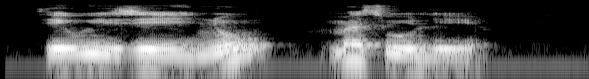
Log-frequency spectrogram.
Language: Kabyle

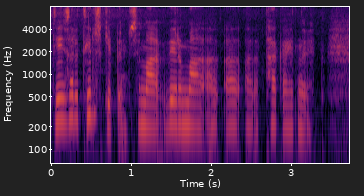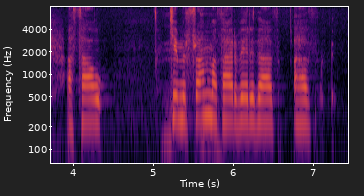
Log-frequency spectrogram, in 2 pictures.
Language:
Icelandic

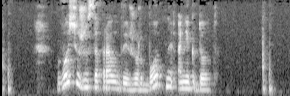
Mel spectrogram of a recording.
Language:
Belarusian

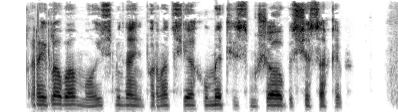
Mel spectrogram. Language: Georgian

